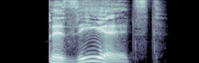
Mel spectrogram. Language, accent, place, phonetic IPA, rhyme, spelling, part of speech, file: German, Germany, Berlin, [bəˈzeːlst], -eːlst, beseelst, verb, De-beseelst.ogg
- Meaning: second-person singular present of beseelen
